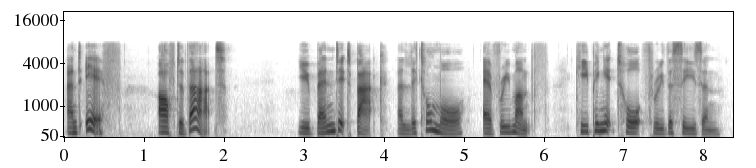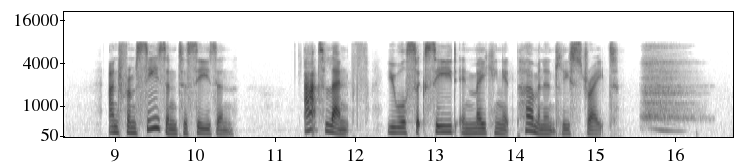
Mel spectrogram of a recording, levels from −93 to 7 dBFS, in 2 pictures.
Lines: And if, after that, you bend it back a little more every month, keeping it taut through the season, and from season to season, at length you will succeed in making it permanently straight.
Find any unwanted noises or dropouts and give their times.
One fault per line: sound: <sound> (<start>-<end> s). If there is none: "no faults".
sound: sigh (15.6-16.5 s)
